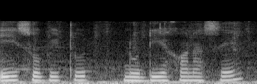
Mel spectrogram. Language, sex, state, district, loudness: Assamese, female, Assam, Kamrup Metropolitan, -16 LUFS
